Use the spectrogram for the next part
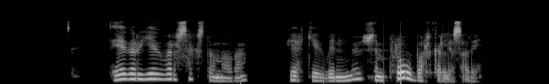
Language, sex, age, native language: Icelandic, female, 30-39, Icelandic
